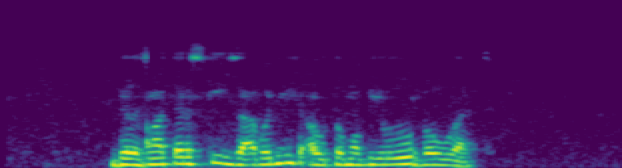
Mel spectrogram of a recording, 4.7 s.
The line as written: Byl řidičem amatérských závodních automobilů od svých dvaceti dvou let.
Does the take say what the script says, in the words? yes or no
no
